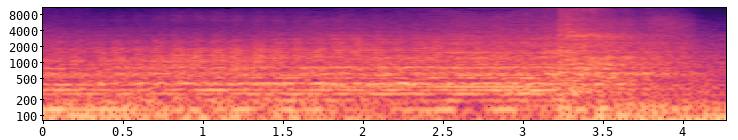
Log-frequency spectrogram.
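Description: Loud cinematic logo-intro music with dense, sustained low tones, and a bright swoosh rising in about three seconds in as the logo resolves.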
